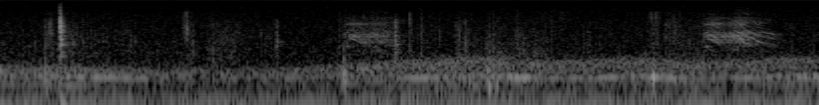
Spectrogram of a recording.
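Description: Faint outdoor ambience with a bird calling twice in short raspy calls, over a low steady hum, with a sharp click just after the start and a few softer clicks.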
